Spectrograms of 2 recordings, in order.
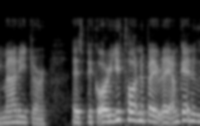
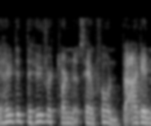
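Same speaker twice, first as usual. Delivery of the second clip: usual speaking voice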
